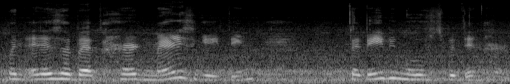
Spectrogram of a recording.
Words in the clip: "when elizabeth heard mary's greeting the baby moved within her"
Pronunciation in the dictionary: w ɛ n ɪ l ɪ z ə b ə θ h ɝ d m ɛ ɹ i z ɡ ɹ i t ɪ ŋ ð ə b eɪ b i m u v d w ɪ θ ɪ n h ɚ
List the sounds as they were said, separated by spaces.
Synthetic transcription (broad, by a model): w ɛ n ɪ l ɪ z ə b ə t h ɝ d m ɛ ɹ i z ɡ i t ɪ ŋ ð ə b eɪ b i m u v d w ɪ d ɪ n h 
